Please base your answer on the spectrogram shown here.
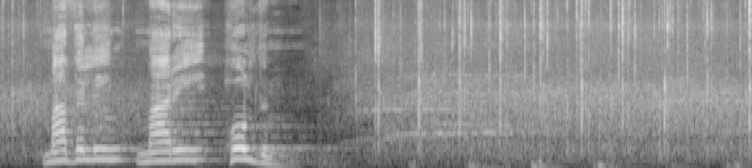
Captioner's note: audience applauding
